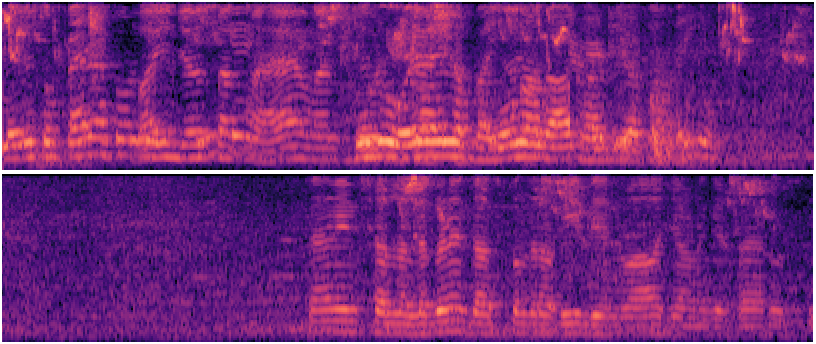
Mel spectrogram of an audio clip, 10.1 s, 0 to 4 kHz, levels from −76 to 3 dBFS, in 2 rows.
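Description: At 3.54 to 3.56 s the audio does a skip ahead. Roughly 0.4 s of sound was dropped, and nothing fills the gap. The two sides of the cut join almost directly, so playback lurches forward. Its latency drops by about the same amount.

From 3.76 to 5.16 s comes a jitter buffer speed-up. The buffer held too much audio. It trimmed short pitch-period pieces again and again, about 150 ms in total. The sound runs at 111 percent speed with unchanged pitch and feels hurried. Throughout, the G.711 call path leaves nothing above 4 kHz, giving a narrowband tone.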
